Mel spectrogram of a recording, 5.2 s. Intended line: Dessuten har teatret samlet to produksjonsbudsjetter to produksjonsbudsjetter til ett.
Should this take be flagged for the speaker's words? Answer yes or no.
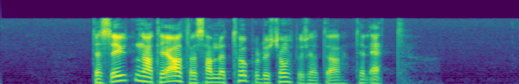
yes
